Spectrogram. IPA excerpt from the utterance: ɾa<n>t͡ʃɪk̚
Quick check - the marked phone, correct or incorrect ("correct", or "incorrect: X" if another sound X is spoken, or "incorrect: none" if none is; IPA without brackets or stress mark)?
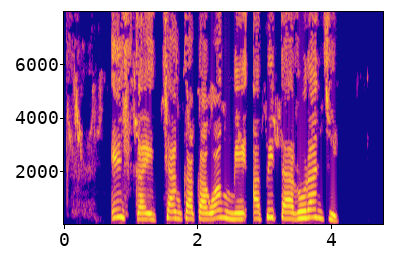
correct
